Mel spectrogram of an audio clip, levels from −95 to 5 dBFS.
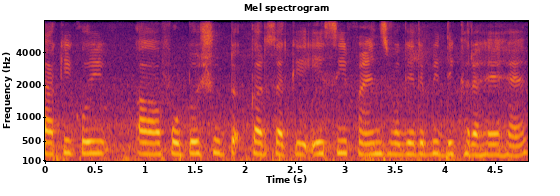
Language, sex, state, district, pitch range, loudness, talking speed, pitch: Hindi, female, Maharashtra, Mumbai Suburban, 230-245 Hz, -15 LUFS, 175 wpm, 235 Hz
